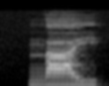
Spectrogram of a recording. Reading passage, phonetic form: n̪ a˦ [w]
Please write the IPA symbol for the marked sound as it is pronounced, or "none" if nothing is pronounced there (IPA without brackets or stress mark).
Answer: j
